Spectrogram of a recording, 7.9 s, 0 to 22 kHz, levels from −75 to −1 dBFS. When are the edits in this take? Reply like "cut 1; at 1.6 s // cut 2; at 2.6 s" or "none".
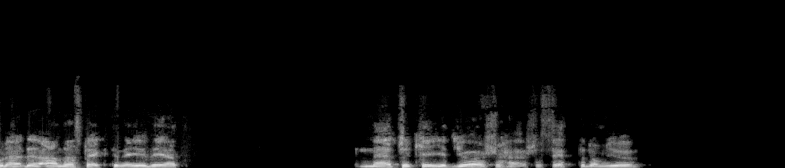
none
